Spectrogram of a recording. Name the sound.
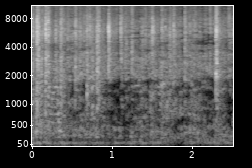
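pigeons cooing in a loft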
